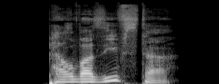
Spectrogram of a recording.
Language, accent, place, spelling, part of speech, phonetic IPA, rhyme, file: German, Germany, Berlin, pervasivster, adjective, [pɛʁvaˈziːfstɐ], -iːfstɐ, De-pervasivster.ogg
- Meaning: inflection of pervasiv: 1. strong/mixed nominative masculine singular superlative degree 2. strong genitive/dative feminine singular superlative degree 3. strong genitive plural superlative degree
